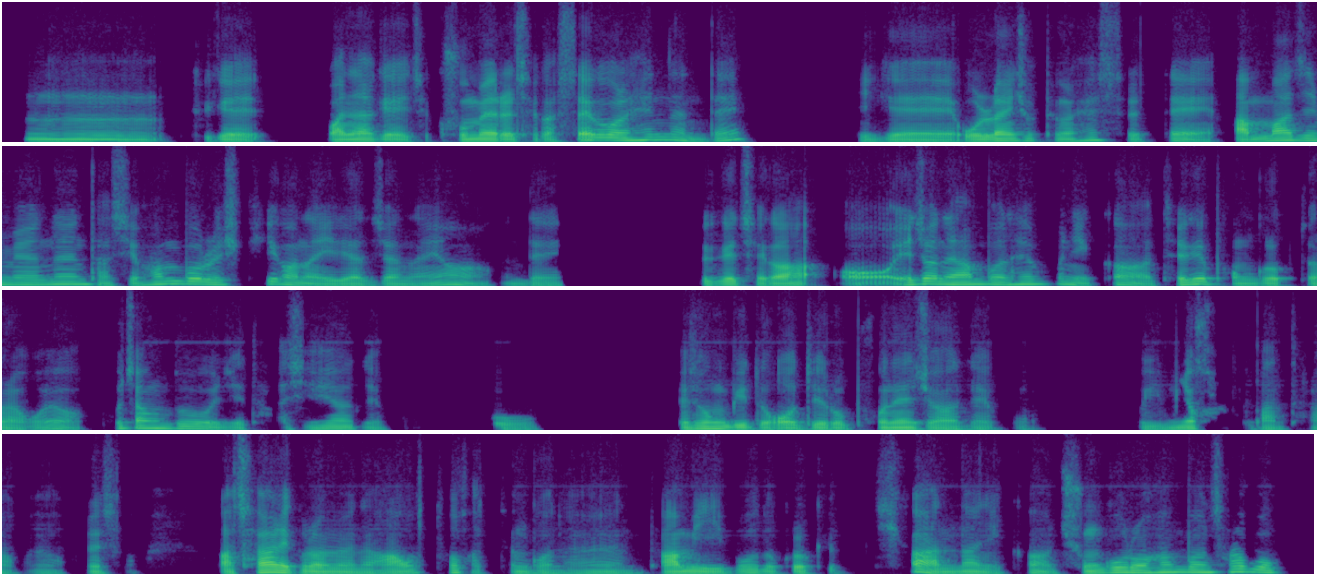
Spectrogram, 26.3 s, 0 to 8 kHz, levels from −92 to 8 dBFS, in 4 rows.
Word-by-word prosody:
음 95 -2 -1 0.2
그게 85 -6 0 0.3
만약에 90 -2 +4
이제 - - -12
구매를 105 -1 +4
제가 85 - -4
새 80 - +3
걸 140 -2 +4
했는데 140 - -2 0.6
이게 85 -2 0
온라인 100 +5 +5
쇼핑을 110 -3 -4
했을 135 -8 -5
때 95 -6 -3
안 90 +4 +4
맞으면은 130 +1 +1
다시 95 -7 -5
환불을 140 +2 +1
시키거나 125 - -2
이래야 85 +1 0
되잖아요. 85 +4 -4
근데 80 -1 -8 0.7
그게 105 +2 +2
제가 90 -2 +2
어 - - +1
예전에 135 +3 +3
한번 130 -1 +2
해보니까 135 - -3
되게 135 +7 +3
번거롭더라고요. 90 - -3
포장도 130 -4 0
이제 85 -2 -6 0.2
다시 90 +2 -11
해야 105 +1 0
되고. 85 -4 -11 0.5
뭐 80 0 -6 0.7
배송비도 105 -2 +2
어디로 85 +1 +1
보내줘야 90 -3 +1
되고 75 -2 -9 0.7
뭐 85 - -6
입력할 100 +5 -1 0.2
게 - - -27
많더라고요. 80 +2 -9
그래서 90 -1 -4 0.5
아 - - +4
차라리 135 -1 +8
그러면 85 -5 +2
아우터 90 +11 0
같은 95 -7 -8
거는 80 0 -6
남이 90 +2 +5
입어도 95 +2 -2
그렇게 90 +1 -2 0.2
티가 - - +3
안 85 - +3
나니까 90 0 -2
중고로 125 +7 +3
한번 140 +1 +2
사보고 140 -3 +1
95 Hz, 340 characters per minute, -26 LUFS, 85-125 Hz, 0.7 s, 차라리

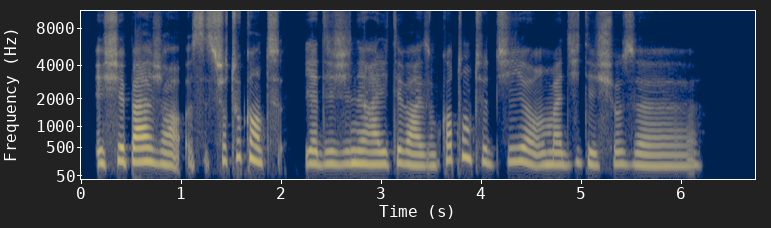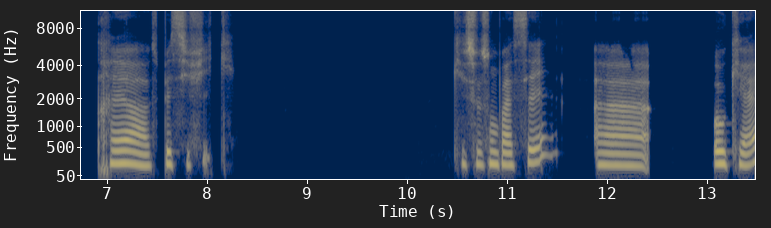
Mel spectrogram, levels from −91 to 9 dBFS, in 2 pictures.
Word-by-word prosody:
et 215 - +4
je - - -1
sais 250 -2 +5
pas, 240 +1 +8
genre, 200 -4 0
c'est - - -6
surtout 265 +5 +2
quand 265 -7 +2 0.2
il 215 - -1
y - - +5
a 210 - +3
des 210 +2 -1
généralités, 210 +1 +1
par 190 -2 +3
exemple, 185 +1 -4
quand 265 +3 -2
on 310 - +3
te 245 -3 -6
dit: 240 +4 -4
«On 190 -4 -1
m'a 200 0 +1
dit 195 +4 -8
des 205 -2 -2
choses, 200 +1 -4
heu, 180 -1 -3 0.8
très, 220 0 +1 0.2
heu, - - -6
spécifiques» 205 - -8 2.2
«qui 210 - -10
se 205 +1 -1
sont 210 +1 -1
passées», 200 - -1 0.5
heu, 190 -2 0 0.7
OK, 210 -1 +1
205 Hz, 150 wpm, -23 LUFS, 190-225 Hz, 2.2 s, pas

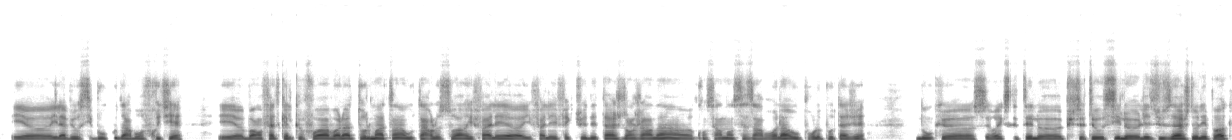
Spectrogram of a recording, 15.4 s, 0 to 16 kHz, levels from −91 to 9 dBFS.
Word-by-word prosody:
et 100 0 -2
heu, 95 -1 -1
il 95 - -1
avait 95 +1 0
aussi 100 0 -5
beaucoup 110 +5 -4
d'arbres 105 -4 0
fruitiers 125 +6 -3 0.5
et 95 +1 -2
heu, 95 - -2
ben, 90 +1 0
en 90 0 0
fait 120 -2 -1
quelquefois, 105 +5 +1
voilà, 110 +2 +4
tôt 110 +1 -1
le 110 - +3
matin 110 +2 +3
ou 105 -4 0
tard 100 -2 -2
le 100 - -1
soir 115 +2 0
il 100 - -2
fallait, 100 +3 +1
heu, 95 -3 +2
il 90 - -5
fallait 100 +3 -3
effectuer 100 +1 -5
des 100 -1 -2
tâches 110 0 0
dans 95 -3 -1
le 95 - -2
jardin, 100 0 +1
heu, - - -14
concernant 95 +2 -4
ces 100 -2 -8
arbres-là 95 +4 +1
ou 105 -3 0
pour 95 - -5
le 95 - +1
potager. 95 +6 -3 0.6
Donc, 105 -2 -1
heu, 95 -2 +1
c'est 95 - -7
vrai 105 +4 0
que - - -8
c'était 110 -1 -1
le 90 -3 0
puis - - -6
c'était - - -1
aussi 95 +5 +2
le 95 -3 +4
les 95 0 0
usages 110 +2 +5
de 105 - +4
l'époque. 140 - +3
100 Hz, 220 wpm, -24 LUFS, 95-110 Hz, 0.6 s, usages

